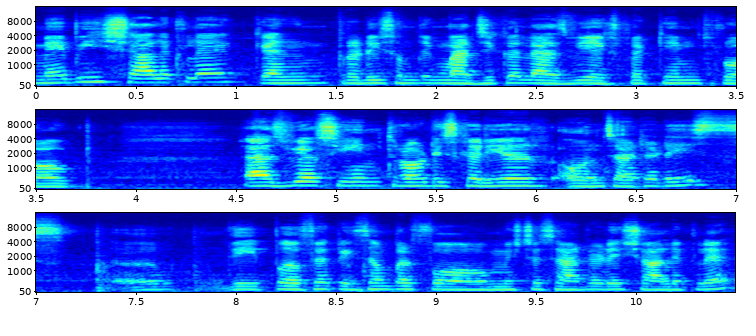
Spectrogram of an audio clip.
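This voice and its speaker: This man's pitch sits fairly high and varies in an ordinary way. He talks at a fairly quick pace with noticeable background noise behind him. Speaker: F1 watchalong streamer. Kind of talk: live commentary. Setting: live stream. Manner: halting, fumbling.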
